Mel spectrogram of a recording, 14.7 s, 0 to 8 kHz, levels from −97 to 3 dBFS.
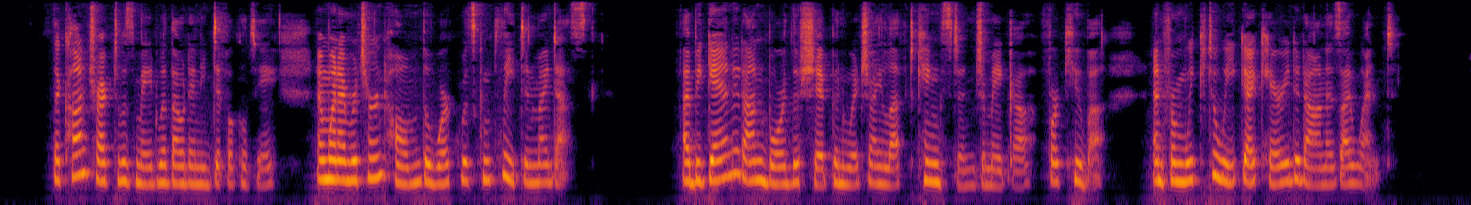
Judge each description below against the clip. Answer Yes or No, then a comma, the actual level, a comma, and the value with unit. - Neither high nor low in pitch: No, high, 235 Hz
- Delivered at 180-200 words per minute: Yes, average, 190 wpm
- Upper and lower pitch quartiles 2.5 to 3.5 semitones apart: Yes, average, 3.0 semitones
